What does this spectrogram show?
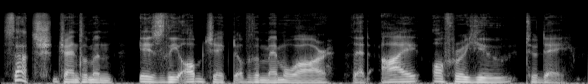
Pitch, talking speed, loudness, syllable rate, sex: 105 Hz, 145 wpm, -18 LUFS, 3.8 syllables/s, male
